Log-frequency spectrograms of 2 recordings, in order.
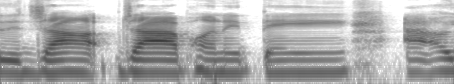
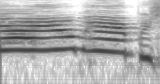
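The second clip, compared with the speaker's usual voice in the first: very high, squeaky mock protest; defensive insistence; 4 dB louder, faster than usual. Acts out her defensive answer.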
